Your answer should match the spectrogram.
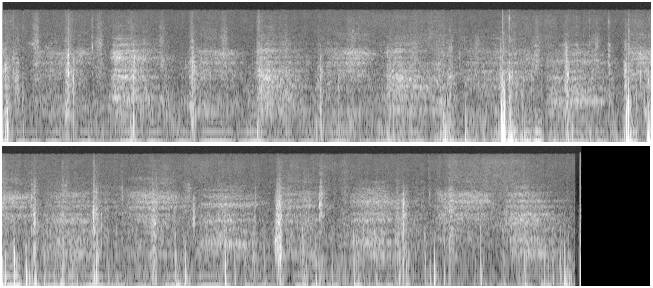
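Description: A hiker breathing hard in quick, regular breaths while climbing a stony mountain path, with footsteps crunching and thudding on the gravel; the hard breathing is from the altitude. A few heavier thuds come about midway.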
